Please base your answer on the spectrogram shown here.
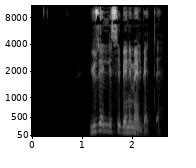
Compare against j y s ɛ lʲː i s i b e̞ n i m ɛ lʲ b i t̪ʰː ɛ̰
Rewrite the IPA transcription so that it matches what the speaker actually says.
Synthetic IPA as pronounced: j y z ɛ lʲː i s i b e̞ n i m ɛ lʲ b ɛ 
